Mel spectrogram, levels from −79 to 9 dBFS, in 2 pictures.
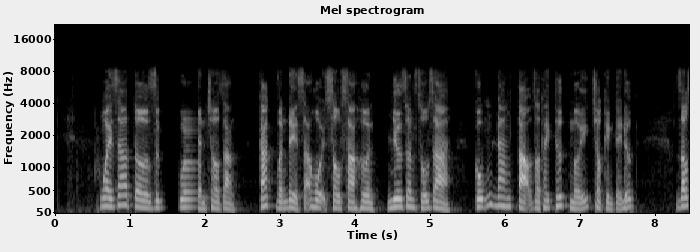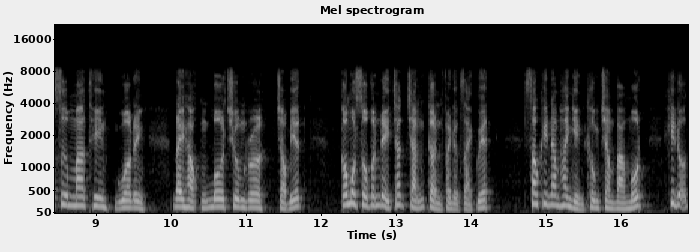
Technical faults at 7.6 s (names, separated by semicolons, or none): jitter buffer speed-up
